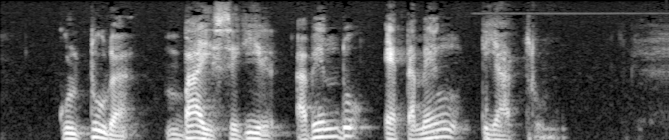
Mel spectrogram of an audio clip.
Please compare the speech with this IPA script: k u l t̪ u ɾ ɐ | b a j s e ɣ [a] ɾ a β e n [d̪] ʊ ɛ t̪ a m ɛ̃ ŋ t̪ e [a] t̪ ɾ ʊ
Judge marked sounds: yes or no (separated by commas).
no, yes, yes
